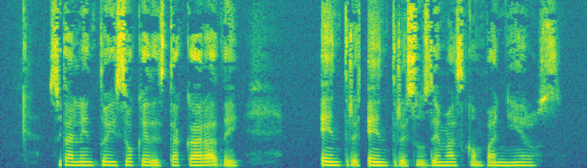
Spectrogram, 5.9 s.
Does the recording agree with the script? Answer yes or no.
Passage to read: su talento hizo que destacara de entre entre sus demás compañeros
yes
